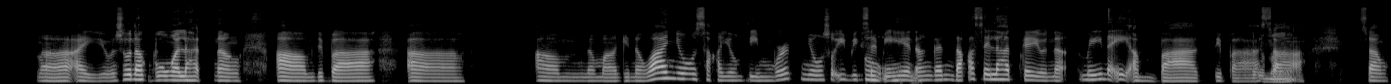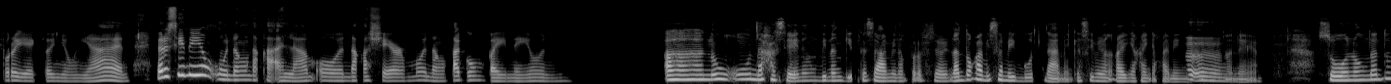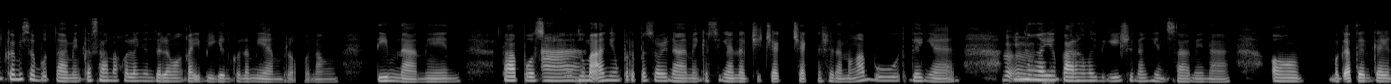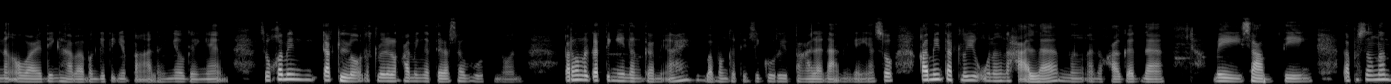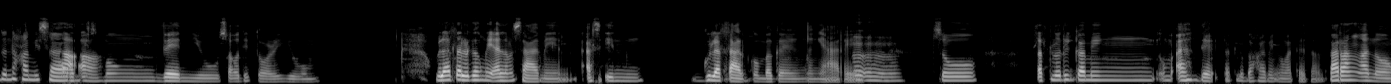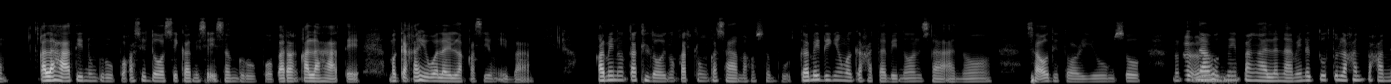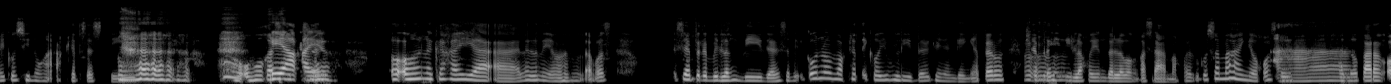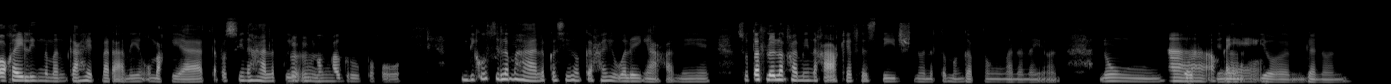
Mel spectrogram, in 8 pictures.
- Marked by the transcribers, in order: drawn out: "ah"; "Oo" said as "oom"; "professor" said as "prosher"; other background noise; in English: "auditorium"; drawn out: "kaming"; in English: "auditorium"; laugh; laughing while speaking: "Mm"; drawn out: "Ah"; "lang" said as "ling"
- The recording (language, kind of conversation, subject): Filipino, podcast, Anong kuwento mo tungkol sa isang hindi inaasahang tagumpay?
